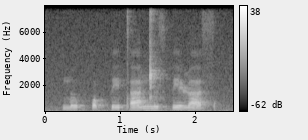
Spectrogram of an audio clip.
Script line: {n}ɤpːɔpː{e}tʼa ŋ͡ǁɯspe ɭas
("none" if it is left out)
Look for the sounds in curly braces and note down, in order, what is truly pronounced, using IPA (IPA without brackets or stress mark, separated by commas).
n, e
